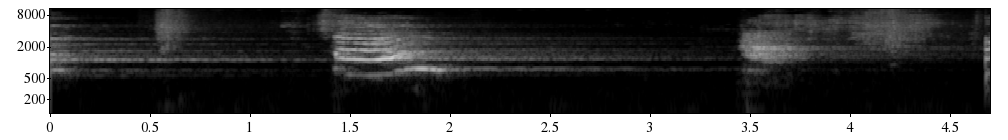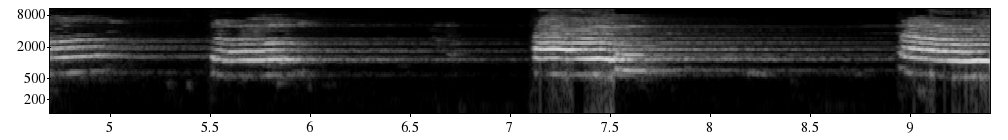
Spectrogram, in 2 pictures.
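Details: Cat in heat giving a run of varied meows, some short and clipped, others drawn-out and wailing, repeated about every second or two, getting louder toward the end.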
